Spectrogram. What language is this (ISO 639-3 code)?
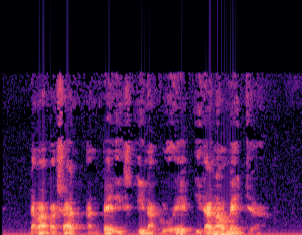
cat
